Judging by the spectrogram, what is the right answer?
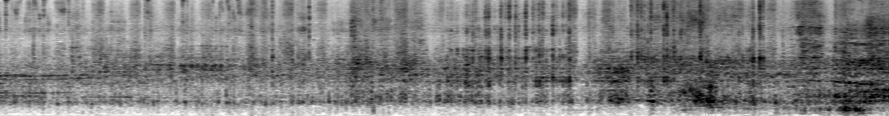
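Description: Yellow plastic spreader scraping thickened epoxy along plywood, played back sped up: a busy run of quick scrapes and clicks.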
